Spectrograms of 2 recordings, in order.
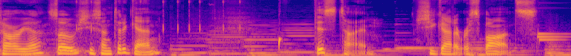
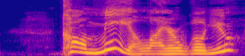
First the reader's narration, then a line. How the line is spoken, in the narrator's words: She shouted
